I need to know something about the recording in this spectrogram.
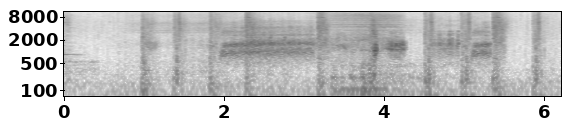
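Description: Fists thump repeatedly against a creature.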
